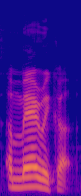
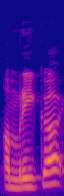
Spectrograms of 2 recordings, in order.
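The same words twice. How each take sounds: First: The word is said with four syllables. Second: The word is said with three syllables. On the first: The speaker calls it right. "there are four syllables in America" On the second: The speaker calls it wrong. "It's not America"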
